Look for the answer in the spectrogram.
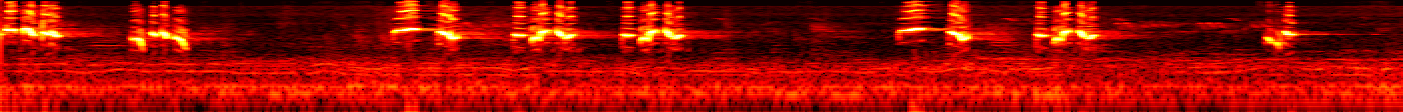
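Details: Sooty-headed bulbul singing to provoke other bulbuls: short bubbly phrases of two or three slurred whistled notes dropping in pitch, repeated in groups with pauses of about a second.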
